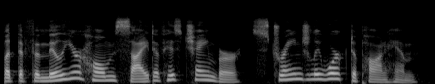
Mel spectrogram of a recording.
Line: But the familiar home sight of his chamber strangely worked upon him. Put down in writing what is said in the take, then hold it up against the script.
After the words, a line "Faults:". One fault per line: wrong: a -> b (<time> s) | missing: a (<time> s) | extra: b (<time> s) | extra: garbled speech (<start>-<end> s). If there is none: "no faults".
But the familiar home sight of his chamber strangely worked upon him.
Faults:
no faults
